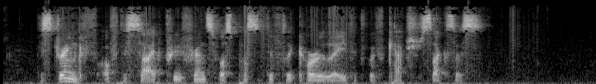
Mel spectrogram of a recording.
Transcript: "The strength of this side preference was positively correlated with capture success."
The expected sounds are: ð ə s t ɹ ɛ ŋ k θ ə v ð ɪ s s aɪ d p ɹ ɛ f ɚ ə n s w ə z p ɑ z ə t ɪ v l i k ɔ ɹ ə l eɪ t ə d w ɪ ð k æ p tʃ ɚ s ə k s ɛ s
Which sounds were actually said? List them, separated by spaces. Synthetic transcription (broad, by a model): ð ə s t ɹ ɛ ŋ k θ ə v ð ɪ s s aɪ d p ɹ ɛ f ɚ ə n s w ə z p ɑ z ə t ɪ v l i k ɔ ɹ ə l eɪ t ə d w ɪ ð k æ p tʃ ɚ s ə k s ɛ s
